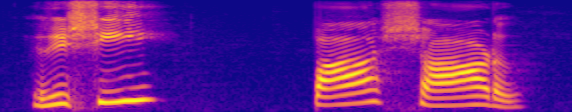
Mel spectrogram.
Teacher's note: जीभ और मूर्धा में घर्षण के कारण वर्ण शा उत्पन्न होता है।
